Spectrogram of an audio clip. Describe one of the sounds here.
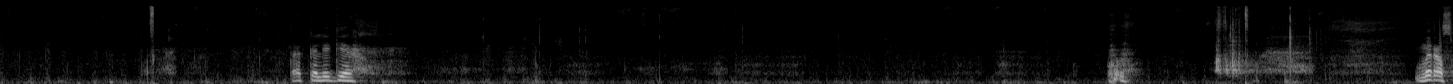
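A cloth wipes across a chalkboard.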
